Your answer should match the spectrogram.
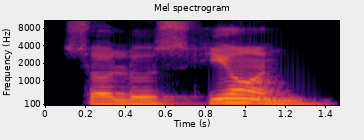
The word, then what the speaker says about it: solución: Solución. As there an accent on O, so you have to give stress there. Solución.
